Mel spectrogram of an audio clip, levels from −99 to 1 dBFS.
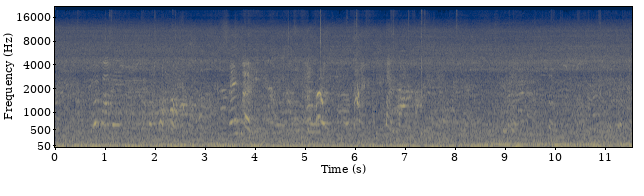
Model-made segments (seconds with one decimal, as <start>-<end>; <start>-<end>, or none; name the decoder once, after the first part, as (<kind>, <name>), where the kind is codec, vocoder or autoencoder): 2.6-5.5 (codec, DAC); 5.9-7.2; 8.1-8.7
